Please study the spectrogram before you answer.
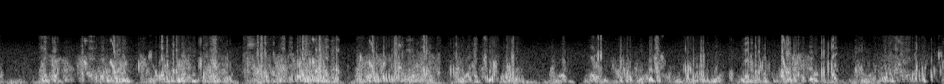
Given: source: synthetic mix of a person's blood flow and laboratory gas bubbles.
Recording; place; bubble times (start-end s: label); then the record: Doppler ultrasound of blood flow; precordium
0.39-2.35 s: bubbles
2.42-3.42 s: bubbles
3.55-4.42 s: bubbles
4.48-5.25 s: bubbles
5.87-6.36 s: bubbles
6.46-6.68 s: bubbles
6.80-7.21 s: bubbles
7.28-7.35 s: bubbles
7.40-8.40 s: bubbles
8.49-8.70 s: bubbles
8.72-9.45 s: bubbles
From the record:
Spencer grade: 4 (maximum detectable bubble signal sounding continuously throughout systole and diastole of every cardiac period, and overriding the amplitude of the normal cardiac signals); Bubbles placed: anywhere in the cardiac cycle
